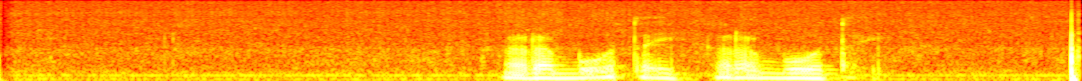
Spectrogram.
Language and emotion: Russian, sad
